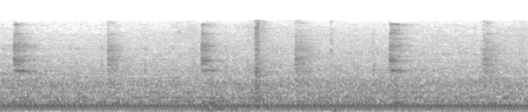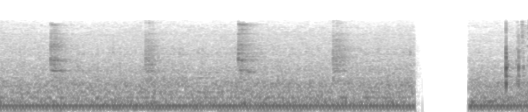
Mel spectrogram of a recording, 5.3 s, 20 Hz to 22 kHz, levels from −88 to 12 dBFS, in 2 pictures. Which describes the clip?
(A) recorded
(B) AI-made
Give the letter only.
A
